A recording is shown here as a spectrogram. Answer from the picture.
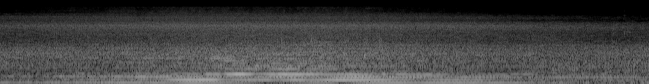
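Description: A motor vehicle passing by on the road, its engine hum swelling over a couple of seconds and then fading away.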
